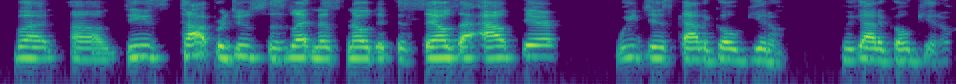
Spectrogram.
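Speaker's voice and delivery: ordinary talk, nothing marked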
